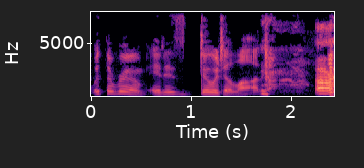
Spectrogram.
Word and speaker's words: Dogelon: I didn't want to mispronounce it and call it doggy long. No, that's great. I just want to level set with the room. It is Dogelon.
